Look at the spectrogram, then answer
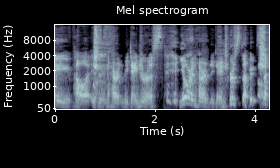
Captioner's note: laughing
